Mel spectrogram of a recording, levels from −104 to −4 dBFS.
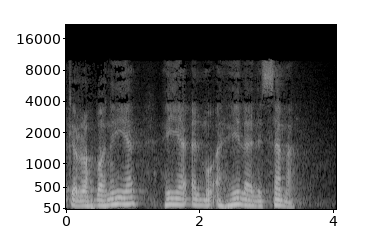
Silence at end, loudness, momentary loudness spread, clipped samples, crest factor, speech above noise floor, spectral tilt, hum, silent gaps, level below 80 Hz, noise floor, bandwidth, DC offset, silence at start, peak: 0.55 s; -36 LUFS; 7 LU; under 0.1%; 18 dB; 32 dB; -6.5 dB/octave; none; none; -58 dBFS; -67 dBFS; 10 kHz; under 0.1%; 0 s; -18 dBFS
